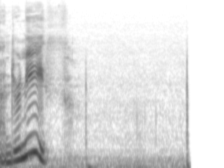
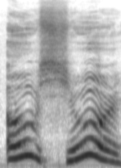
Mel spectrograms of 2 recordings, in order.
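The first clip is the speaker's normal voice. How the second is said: loud monster voice, mildly amused; amused Gruffalo; 3 semitones higher, 8 dB louder than usual. A narrator's reading. Gruffalo doubts mouse, loud and mildly amused. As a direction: scoff as a big storybook beast. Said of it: "bursting with laughter".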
